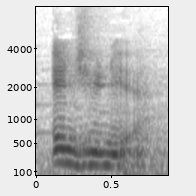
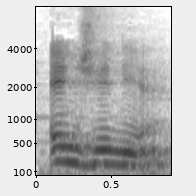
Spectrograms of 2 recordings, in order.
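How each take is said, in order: The two takes are said the same way.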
